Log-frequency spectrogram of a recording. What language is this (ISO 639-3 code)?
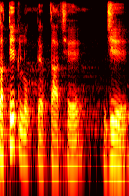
mai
